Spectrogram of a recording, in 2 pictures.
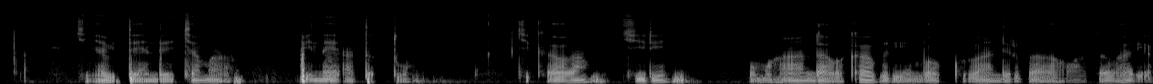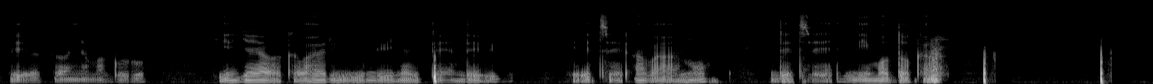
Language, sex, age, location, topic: Kinyarwanda, male, 18-24, Kigali, government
